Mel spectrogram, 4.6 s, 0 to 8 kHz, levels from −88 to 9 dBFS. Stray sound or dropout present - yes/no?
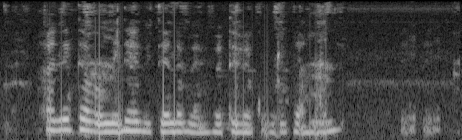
yes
